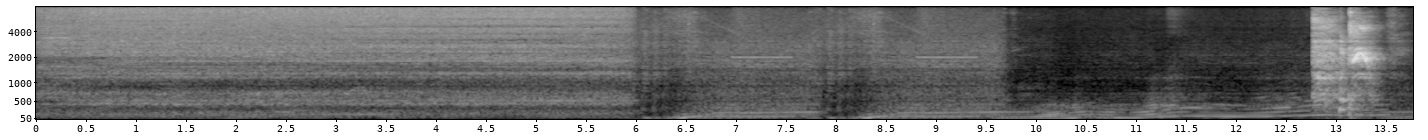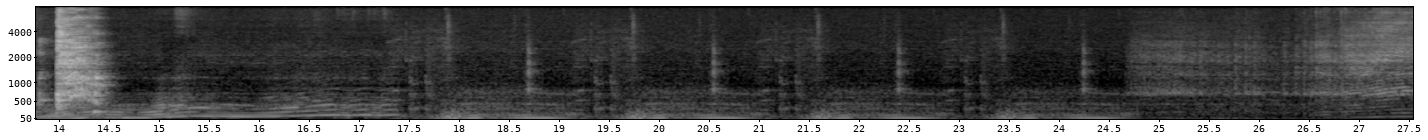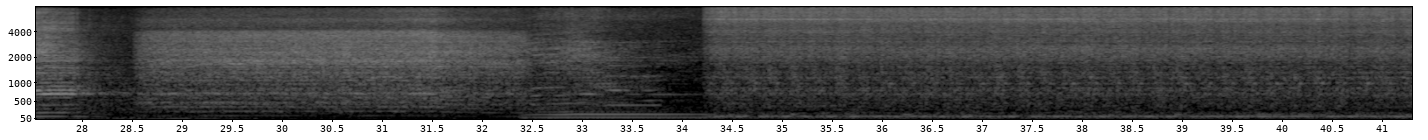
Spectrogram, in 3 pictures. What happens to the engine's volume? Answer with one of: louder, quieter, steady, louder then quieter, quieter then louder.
quieter.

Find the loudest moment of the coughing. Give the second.
13 s.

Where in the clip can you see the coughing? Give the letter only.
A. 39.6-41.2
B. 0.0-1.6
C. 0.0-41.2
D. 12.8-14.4
D.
